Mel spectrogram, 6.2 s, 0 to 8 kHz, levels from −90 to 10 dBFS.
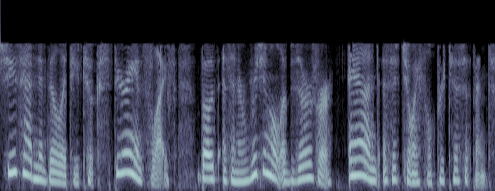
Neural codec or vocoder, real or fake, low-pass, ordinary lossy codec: none; real; 7.2 kHz; AAC, 16 kbps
